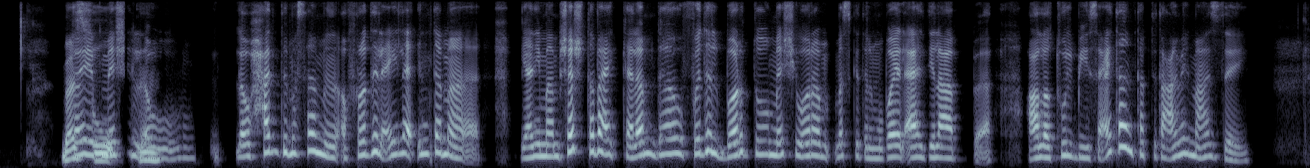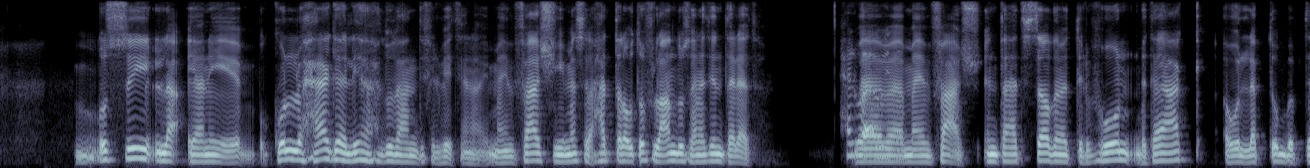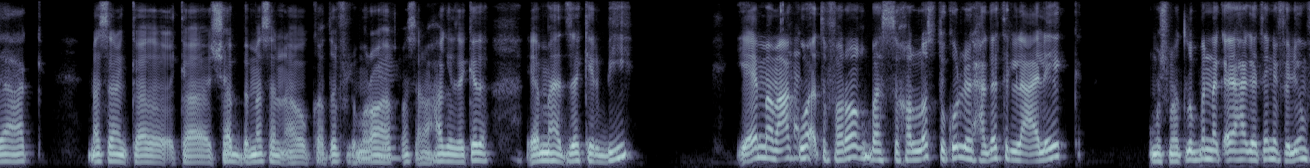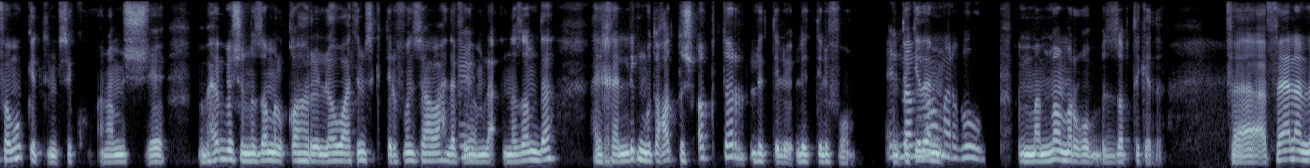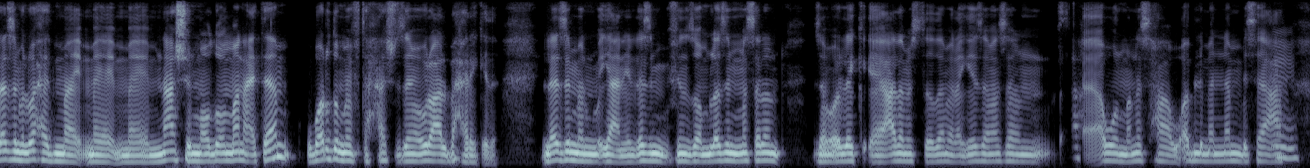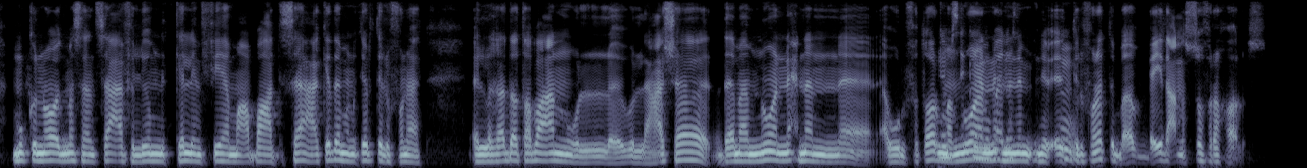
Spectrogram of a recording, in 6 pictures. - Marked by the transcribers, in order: "مشيش" said as "مشاش"; in English: "اللابتوب"; tapping; unintelligible speech
- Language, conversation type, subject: Arabic, podcast, إزاي بتحدد حدود لاستخدام التكنولوجيا مع أسرتك؟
